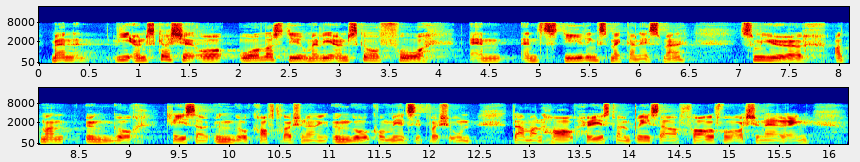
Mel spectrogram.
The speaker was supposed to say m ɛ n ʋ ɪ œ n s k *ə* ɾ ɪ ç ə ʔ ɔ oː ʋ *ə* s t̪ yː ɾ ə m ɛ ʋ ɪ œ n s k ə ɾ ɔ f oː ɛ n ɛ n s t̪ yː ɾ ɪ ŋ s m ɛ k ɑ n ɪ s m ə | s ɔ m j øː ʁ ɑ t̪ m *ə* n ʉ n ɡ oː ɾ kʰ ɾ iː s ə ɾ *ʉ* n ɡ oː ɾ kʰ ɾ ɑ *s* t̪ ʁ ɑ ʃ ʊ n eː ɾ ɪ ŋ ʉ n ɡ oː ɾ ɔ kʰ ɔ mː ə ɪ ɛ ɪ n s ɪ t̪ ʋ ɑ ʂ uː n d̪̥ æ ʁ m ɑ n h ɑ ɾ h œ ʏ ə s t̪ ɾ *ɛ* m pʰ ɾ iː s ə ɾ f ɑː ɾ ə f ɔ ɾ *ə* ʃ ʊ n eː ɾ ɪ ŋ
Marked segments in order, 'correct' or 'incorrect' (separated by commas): correct, correct, incorrect, correct, incorrect, incorrect, incorrect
